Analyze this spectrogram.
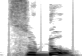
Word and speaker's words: pseudo: सुडो। यहाँ पे भी क्या है? पी साइलेंट है, सुडो। अब देखिए यहाँ पे PTERODACTYL।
